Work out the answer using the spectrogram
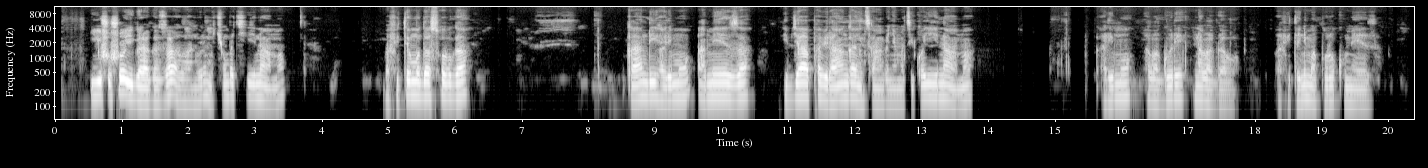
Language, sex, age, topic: Kinyarwanda, male, 18-24, government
